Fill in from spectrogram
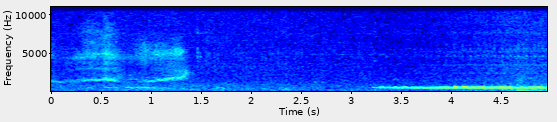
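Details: A male Black Grouse displaying on a lek before dawn, calling to attract females, gives a low, continuous bubbling coo that swells for the last two seconds, after a faint higher hissing sound.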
